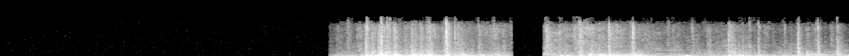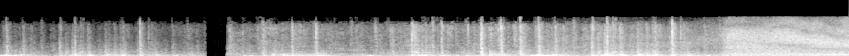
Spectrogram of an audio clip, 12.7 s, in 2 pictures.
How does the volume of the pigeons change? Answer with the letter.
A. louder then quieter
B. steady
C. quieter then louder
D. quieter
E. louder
C.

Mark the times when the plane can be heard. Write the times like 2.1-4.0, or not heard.
10.5-12.6.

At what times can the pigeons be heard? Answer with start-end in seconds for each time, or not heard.
2.5-11.9.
